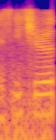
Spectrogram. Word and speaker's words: Ichiro: okay ichir okay okay you just didn't say it properly so I was like who are you talking about am I supposed to play it say it it's Ichiro Suzuki wait that's what I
